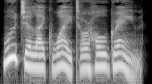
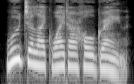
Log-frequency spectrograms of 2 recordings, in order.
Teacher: The linking happens between Wuja and like, but also between white and or which almost becomes white are. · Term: linking words naturally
